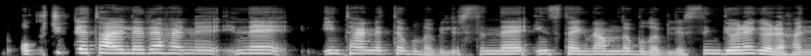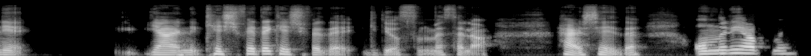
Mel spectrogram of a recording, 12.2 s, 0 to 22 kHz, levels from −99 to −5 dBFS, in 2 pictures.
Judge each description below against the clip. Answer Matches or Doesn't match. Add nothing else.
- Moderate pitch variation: Matches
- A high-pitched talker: Matches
